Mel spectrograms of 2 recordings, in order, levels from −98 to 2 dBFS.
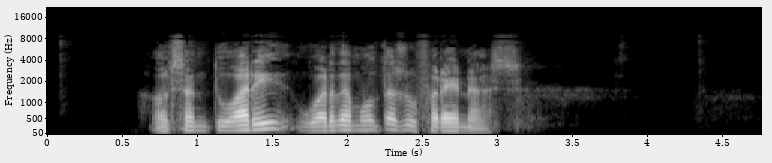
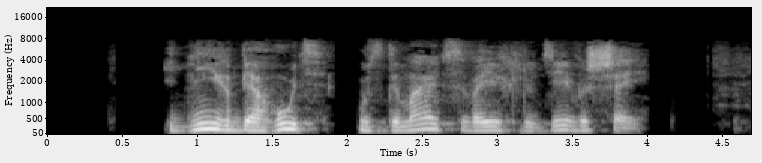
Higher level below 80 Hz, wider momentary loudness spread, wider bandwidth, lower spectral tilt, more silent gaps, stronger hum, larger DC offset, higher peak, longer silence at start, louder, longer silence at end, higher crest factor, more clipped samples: second, -68 dBFS vs -58 dBFS; about the same, 15 LU vs 15 LU; first, 9.2 kHz vs 7.6 kHz; about the same, -6 dB/octave vs -7 dB/octave; second, none vs 1.94-2.07 s; neither; neither; about the same, -2 dBFS vs -2 dBFS; about the same, 0.75 s vs 0.8 s; second, -23 LUFS vs -18 LUFS; first, 1.6 s vs 0.75 s; first, 24 dB vs 18 dB; neither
